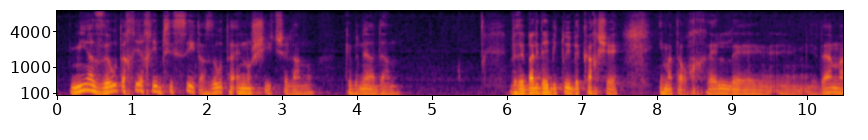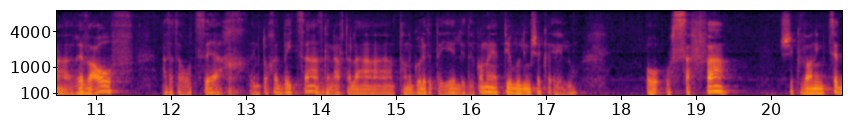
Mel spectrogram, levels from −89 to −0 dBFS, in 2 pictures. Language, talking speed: Hebrew, 125 wpm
